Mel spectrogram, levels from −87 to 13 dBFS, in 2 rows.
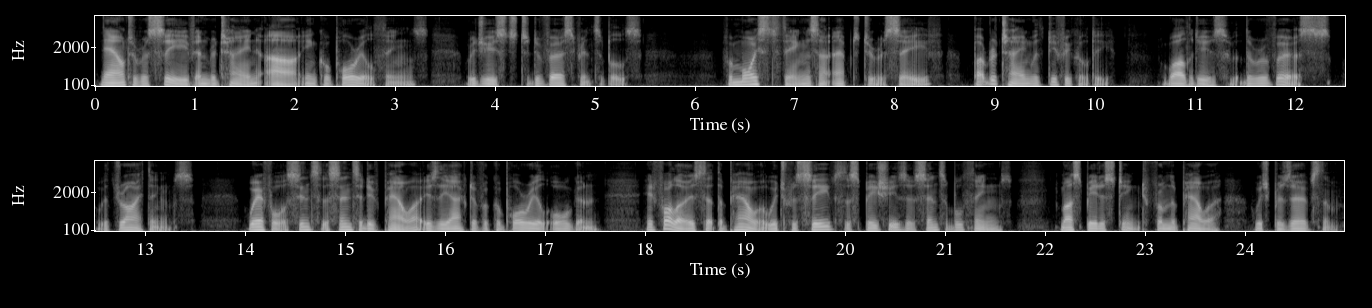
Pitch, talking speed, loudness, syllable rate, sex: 95 Hz, 155 wpm, -21 LUFS, 5.2 syllables/s, male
